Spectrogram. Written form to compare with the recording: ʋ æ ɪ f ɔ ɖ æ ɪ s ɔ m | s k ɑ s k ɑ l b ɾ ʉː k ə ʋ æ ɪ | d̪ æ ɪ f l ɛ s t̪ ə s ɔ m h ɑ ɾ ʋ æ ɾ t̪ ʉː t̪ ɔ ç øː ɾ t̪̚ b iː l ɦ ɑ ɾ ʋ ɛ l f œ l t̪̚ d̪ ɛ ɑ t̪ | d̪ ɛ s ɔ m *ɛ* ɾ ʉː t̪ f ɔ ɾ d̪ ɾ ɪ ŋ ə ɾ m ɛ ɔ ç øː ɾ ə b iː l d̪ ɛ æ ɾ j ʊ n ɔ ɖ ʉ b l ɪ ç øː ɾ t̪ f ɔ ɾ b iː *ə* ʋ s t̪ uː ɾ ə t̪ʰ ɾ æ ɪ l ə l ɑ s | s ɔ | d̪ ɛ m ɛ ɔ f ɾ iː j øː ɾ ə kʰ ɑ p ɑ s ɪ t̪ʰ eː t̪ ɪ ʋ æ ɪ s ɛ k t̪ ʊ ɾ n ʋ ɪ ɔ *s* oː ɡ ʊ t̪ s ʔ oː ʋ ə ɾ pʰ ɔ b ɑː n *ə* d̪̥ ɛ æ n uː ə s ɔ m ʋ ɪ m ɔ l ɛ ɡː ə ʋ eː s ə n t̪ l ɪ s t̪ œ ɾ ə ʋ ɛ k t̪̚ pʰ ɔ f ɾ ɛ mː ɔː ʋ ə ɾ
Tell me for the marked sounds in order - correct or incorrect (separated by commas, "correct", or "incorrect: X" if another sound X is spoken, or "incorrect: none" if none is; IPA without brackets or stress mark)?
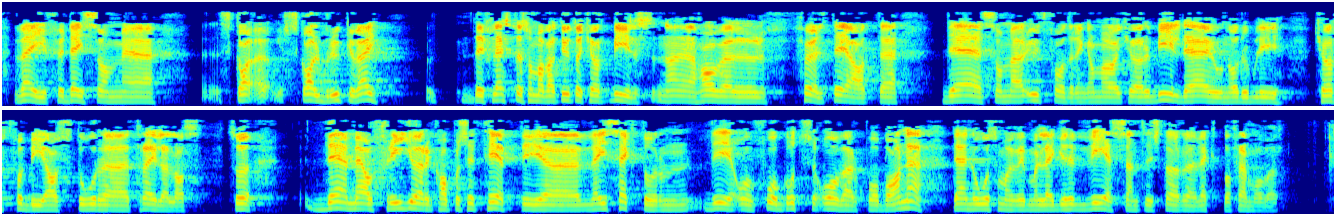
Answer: incorrect: æ, incorrect: ɑ, incorrect: f, correct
